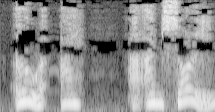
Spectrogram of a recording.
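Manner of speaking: very high, stumbling, stammering voice. Wendy apologizes to Peter Pan after he urges her to sew: stammering. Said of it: "Wendy stammered".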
